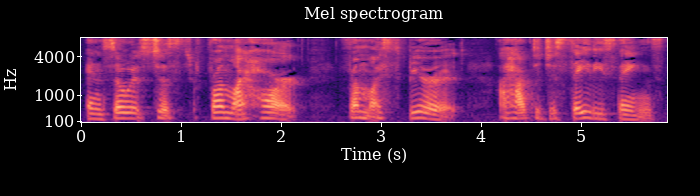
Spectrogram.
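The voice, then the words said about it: Raspy voice. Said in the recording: “I'm raspy voice from allergies ... my voice sounds so raspy”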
